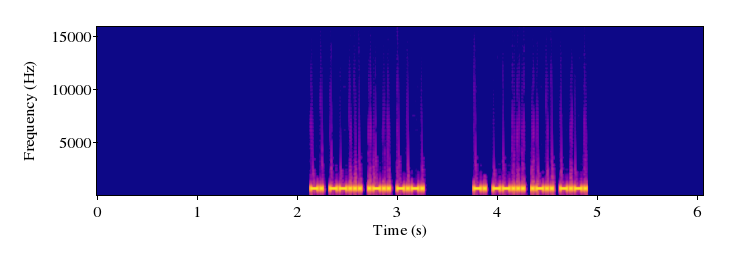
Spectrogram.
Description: Morse code, heard as a keyed tone, about 52 wpm, 700 Hz. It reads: N7LC N7LC
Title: USA Call Signs - 4 Characters - Repeated 2x - 50wpm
